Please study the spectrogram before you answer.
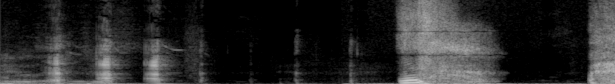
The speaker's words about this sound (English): should we all do our distinct sneezes? Yeah. It's just amazing the duality of sneezes that you can have. How's your guys' fake sneezes?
